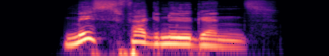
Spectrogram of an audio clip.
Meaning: genitive singular of Missvergnügen
- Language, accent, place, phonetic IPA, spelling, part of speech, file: German, Germany, Berlin, [ˈmɪsfɛɐ̯ˌɡnyːɡn̩s], Missvergnügens, noun, De-Missvergnügens.ogg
